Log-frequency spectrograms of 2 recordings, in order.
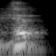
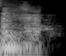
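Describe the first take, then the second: First: The vowel sounds like 'eh'. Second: The vowel sounds like 'ah'. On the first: The speaker calls it wrong. "Instead of hep" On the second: The speaker calls it right. "it sounds like A instead of E"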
